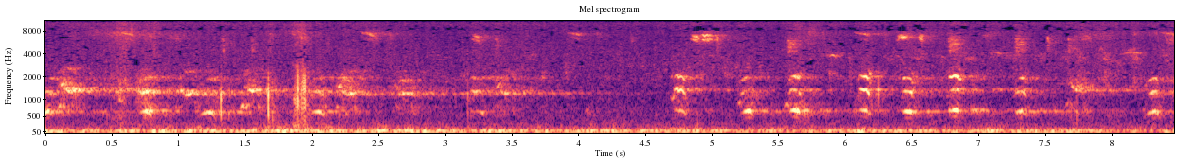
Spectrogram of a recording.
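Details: During a hare hunt, hounds give tonal, ringing barks at a distance, scattered at first and then in quick runs of yelps in the second half, over steady low wind noise.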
